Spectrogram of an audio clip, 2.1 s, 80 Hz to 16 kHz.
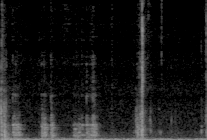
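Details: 1969 Mercedes 280SE whose starter died after long cranking, owner feared melted solenoid wires, later found a bad connection; scattered quick clicks and light rattles with no cranking or turning over; starter clicking, no crank.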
